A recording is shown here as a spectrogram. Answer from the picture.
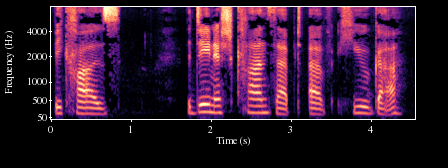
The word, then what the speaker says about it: hygge: It's spelled H-Y-G-G-E, and it's pronounced hygge.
